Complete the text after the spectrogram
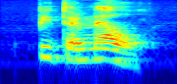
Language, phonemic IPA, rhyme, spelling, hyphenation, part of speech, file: Dutch, /ˌpi.tərˈnɛl/, -ɛl, Pieternel, Pie‧ter‧nel, proper noun, Nl-Pieternel.ogg
- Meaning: a female given name, alternative form of Pieternella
